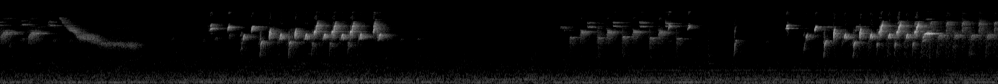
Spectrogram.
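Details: European goldfinch delivering three bursts of quick, tinkling, twittering song, each about two seconds long and separated by short pauses, opening with a descending slurred note; faint low hum underneath.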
